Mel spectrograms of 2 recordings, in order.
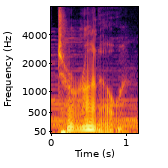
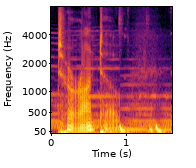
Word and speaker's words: Toronto: people who live here we don't actually pronounce the second t in the name of our city we don't do that at all we pronounce toronto not toronto so that's just a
